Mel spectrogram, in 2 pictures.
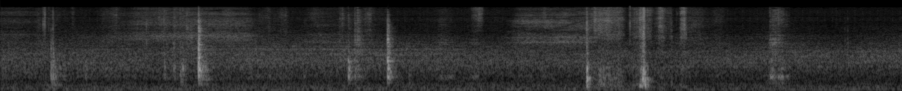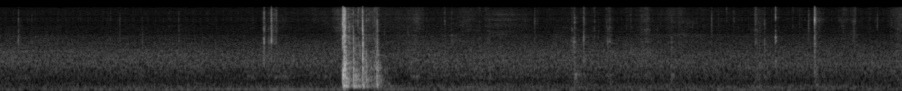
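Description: Scattered clicks and knocks of plastic parts as headlight wiring connectors are plugged into the harness and the headlight housing is handled, over a steady low background noise. The loudest knock comes about eight seconds in.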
